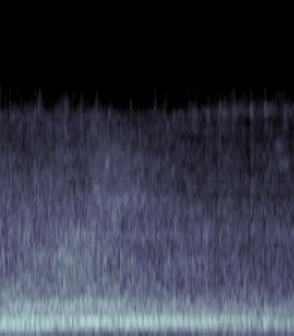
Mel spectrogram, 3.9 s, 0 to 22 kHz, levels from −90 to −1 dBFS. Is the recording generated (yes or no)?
yes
